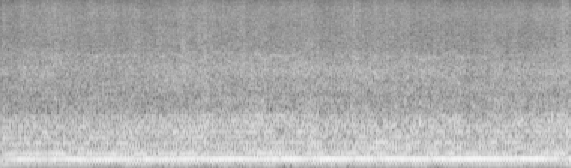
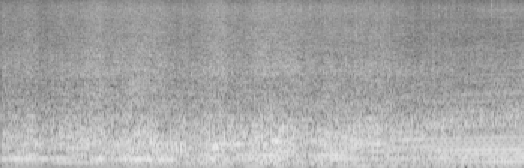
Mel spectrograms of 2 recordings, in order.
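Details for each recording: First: Black & Decker battery mower, third year, on a new replacement battery, in very tall grass after eight or nine days' growth: steady hum holding one even pitch with no sag; no power reduction compared with the old battery. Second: Two-year-old Black & Decker battery self-propelled mower with a weak, worn original battery, in tall, dense grass in the back: motor hum under load sags and drops low, just barely running; tired battery losing power.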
